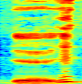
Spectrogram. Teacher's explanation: notice the H in heat kind of disappears when you're doing it in a French accent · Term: the H goes away, The H goes away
